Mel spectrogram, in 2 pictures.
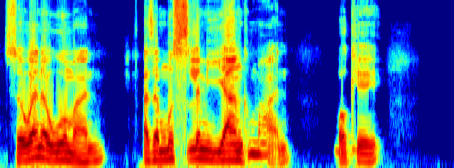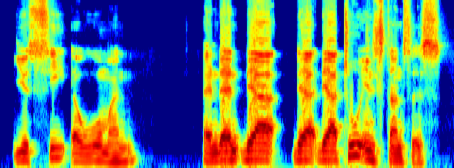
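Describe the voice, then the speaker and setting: A man's voice: mid-range voice, unhurried. Emphatic man. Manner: emphatic, repeats "do you understand?", laughs often. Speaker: podcast speaker giving advice. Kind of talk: casual podcast discussion.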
